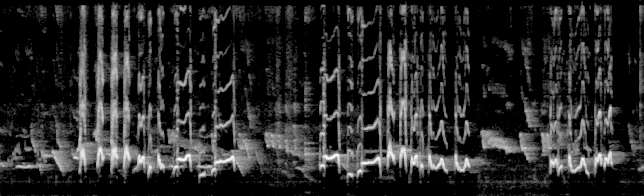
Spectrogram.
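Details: Oriental magpie-robin song used to provoke other birds into singing: rapid, rich whistled phrases mixing trills, sharp rising notes and warbling runs, delivered in loud bursts with brief gaps, clean background.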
